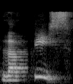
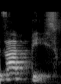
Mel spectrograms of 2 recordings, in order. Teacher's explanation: We should say lápiz, but we say lápiz. We're stressing the second to last syllable.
